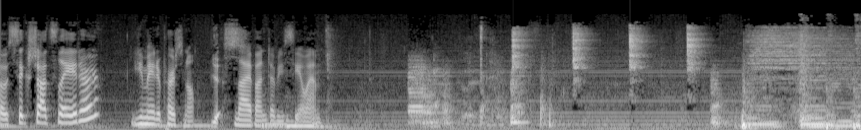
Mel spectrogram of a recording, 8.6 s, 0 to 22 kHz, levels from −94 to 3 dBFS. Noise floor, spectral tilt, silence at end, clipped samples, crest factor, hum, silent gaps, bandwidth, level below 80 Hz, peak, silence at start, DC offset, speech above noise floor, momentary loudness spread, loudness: -36 dBFS; -4.5 dB/octave; 0 s; under 0.1%; 16 dB; none; none; 14 kHz; -34 dBFS; 0 dBFS; 0 s; 0.8%; 21 dB; 13 LU; -17 LUFS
